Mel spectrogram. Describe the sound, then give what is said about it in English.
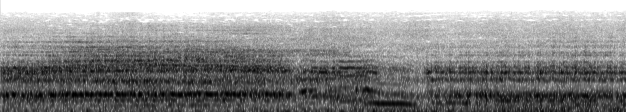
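At dawn, animal family groups call to each other across a forest canopy, howling and roaring together in a continuous, droning chorus, layered calls with a rough, moaning tone that swells and overlaps for the whole stretch without a break. “they're calling to each other, roaring, howling across the canopy”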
